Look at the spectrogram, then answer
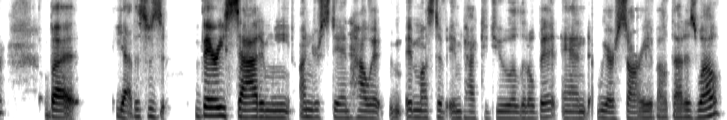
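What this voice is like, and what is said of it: Choked-up, emotional voice. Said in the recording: “I'm actually getting choked up a little bit”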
